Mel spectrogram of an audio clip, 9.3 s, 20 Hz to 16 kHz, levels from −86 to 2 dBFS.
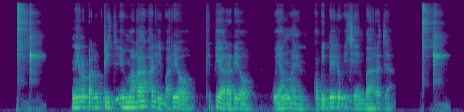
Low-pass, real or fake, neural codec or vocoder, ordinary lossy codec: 14.4 kHz; fake; autoencoder, 48 kHz, 128 numbers a frame, DAC-VAE, trained on Japanese speech; none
